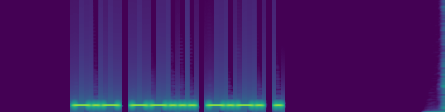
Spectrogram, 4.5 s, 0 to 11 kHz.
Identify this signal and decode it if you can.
Morse code, heard as a keyed tone, about 32 wpm, 700 Hz. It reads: K7CE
